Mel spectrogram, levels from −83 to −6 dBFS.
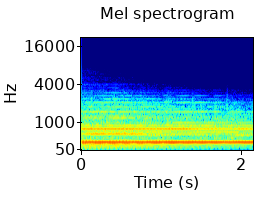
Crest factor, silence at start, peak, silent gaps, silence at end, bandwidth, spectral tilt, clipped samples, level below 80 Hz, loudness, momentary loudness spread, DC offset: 12 dB; 0 s; -12 dBFS; none; 0 s; 4.2 kHz; -9.5 dB/octave; under 0.1%; -52 dBFS; -24 LUFS; 2 LU; under 0.1%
